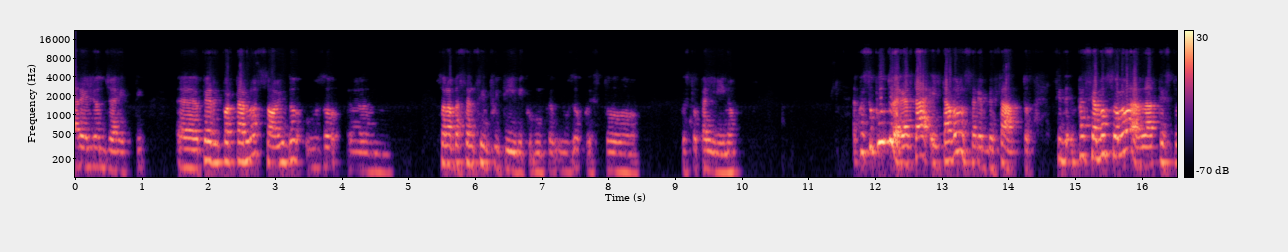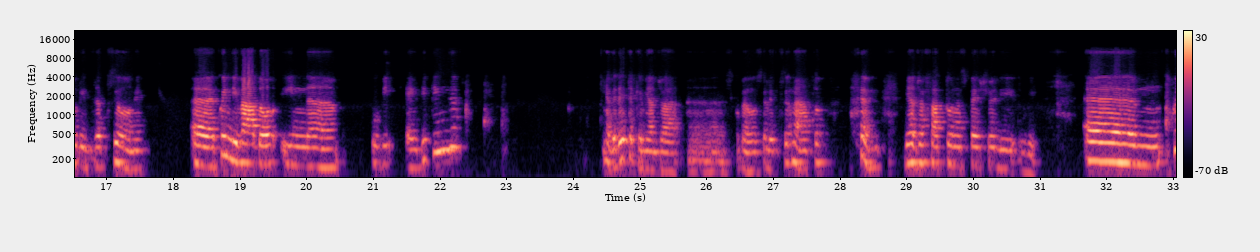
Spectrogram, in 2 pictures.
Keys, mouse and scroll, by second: 2.6-11.0 drag, 11.0-21.5 middle drag, 14.7 scroll down 1, 21.5-24.0 drag, 24.0-27.6 scroll up 1.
